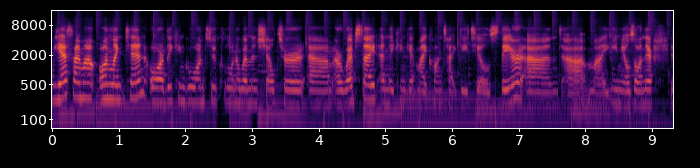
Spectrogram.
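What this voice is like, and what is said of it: Speaks with a noticeable accent. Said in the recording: “with this accent, the vowels don't come out right”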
